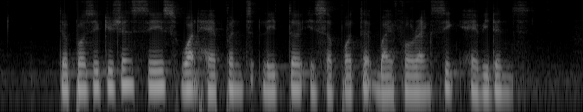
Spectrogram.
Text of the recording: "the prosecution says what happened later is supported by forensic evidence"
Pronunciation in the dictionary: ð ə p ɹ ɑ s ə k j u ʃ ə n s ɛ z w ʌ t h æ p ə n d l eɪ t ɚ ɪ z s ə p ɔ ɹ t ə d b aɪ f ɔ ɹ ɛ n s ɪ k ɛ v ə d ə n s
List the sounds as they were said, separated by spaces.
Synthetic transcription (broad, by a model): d ə p ɹ ɑ s ə k j u ʃ ə n s ɛ s w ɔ t h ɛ p ə n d l eɪ t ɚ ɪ s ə p ɔ t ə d b aɪ f ɔ ɹ ɛ n s ɪ k ɛ v ə d ə n s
